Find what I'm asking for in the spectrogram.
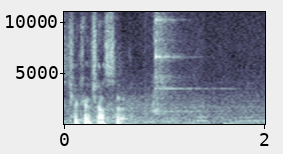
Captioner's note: bell rings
